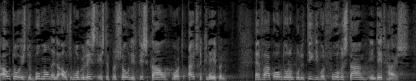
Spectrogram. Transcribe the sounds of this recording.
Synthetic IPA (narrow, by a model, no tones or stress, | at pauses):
ɔwtoɪzdəbumɑnɛndəʔawtomobilɪstɪzdəpəɹsowndifɪskaːlˠʋɔɹtœɥtχəknejpən | ɛnvaːkowɡ̚dʊːɾənpolitik̚diʋɔɹtfʊːɹχəstaːnɪndɪtɦœɥs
